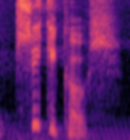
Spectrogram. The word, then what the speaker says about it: psychikos: So if I pronounce it for you, we would say psychikos.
